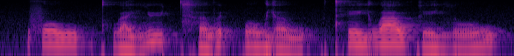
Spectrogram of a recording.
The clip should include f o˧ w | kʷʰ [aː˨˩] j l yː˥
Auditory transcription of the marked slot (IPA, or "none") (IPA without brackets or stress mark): aː˨˩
